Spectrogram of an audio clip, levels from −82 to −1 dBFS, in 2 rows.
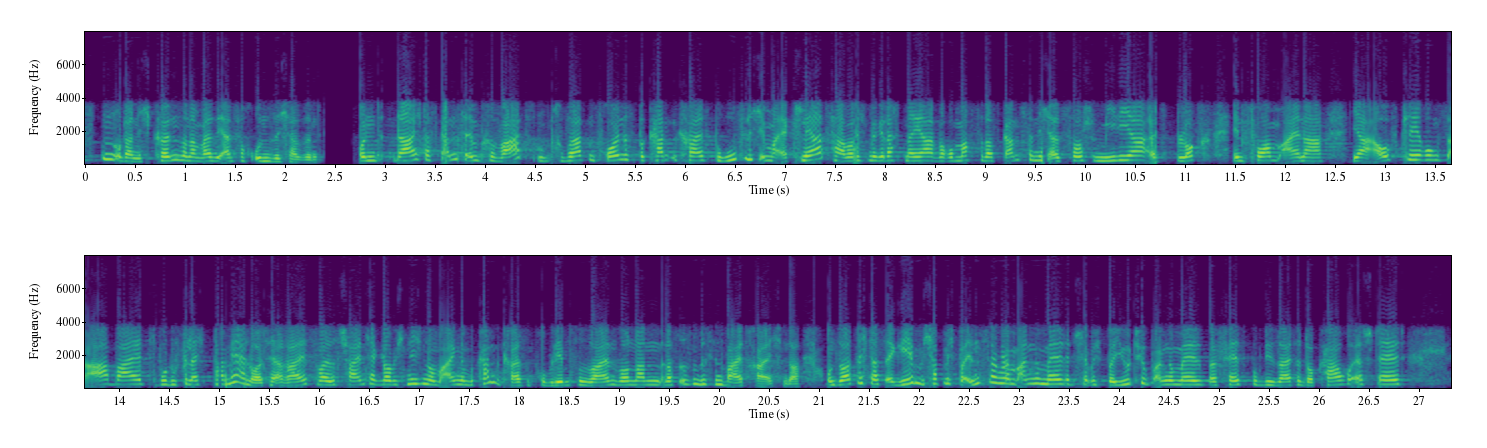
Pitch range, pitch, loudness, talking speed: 220-260 Hz, 240 Hz, -19 LUFS, 215 wpm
